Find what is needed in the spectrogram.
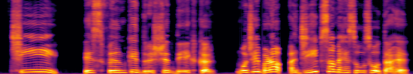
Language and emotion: Hindi, disgusted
